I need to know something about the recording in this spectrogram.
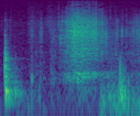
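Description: Dry feed pellets being poured into a metal rabbit J-feeder: a rattling rush that starts about a second in and keeps going.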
